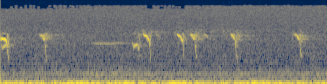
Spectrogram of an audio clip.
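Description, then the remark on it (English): A flock of five wild birds calling, with repeated short, high, downward-sweeping chirps overlapping at irregular intervals over a steady low rumble, with no talking. “Here come the wild birds. Flock of five.”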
